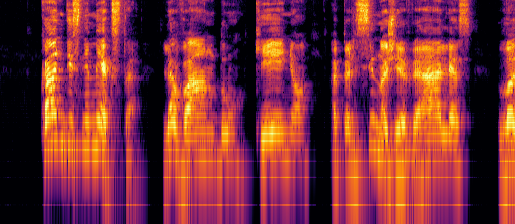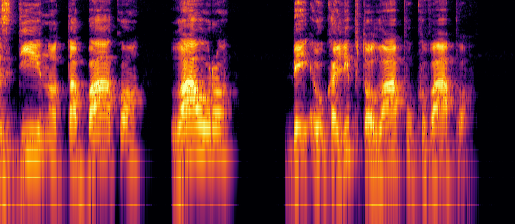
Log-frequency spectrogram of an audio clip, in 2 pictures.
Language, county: Lithuanian, Vilnius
